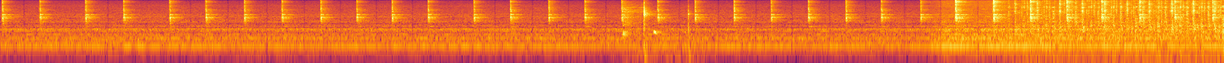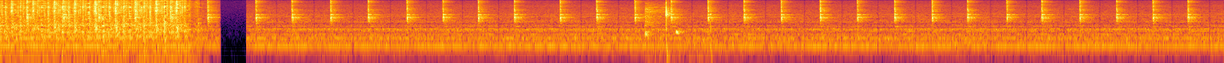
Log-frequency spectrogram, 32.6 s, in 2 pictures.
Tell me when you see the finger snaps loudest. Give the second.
9 s.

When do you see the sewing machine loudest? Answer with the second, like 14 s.
18 s.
